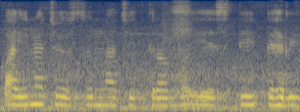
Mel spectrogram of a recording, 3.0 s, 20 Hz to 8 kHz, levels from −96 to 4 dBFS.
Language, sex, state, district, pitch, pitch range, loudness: Telugu, female, Andhra Pradesh, Sri Satya Sai, 210 Hz, 205-220 Hz, -16 LUFS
